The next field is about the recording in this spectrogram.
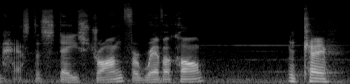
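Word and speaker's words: Revachol: But someone has to stay strong for Revocol. Okay. He pronounces Revocol with a hard K, unlike other people.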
